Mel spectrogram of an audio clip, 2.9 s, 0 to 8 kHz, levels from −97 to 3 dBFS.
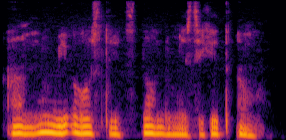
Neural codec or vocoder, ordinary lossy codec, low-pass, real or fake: none; none; none; real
